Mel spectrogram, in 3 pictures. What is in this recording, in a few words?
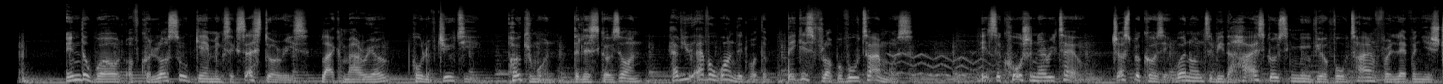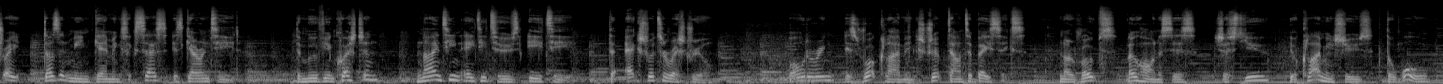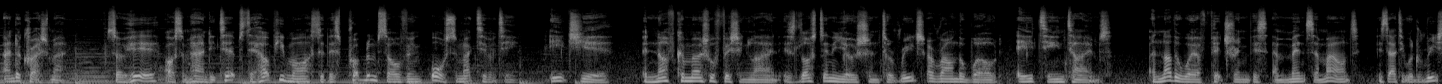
male english narration compilation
